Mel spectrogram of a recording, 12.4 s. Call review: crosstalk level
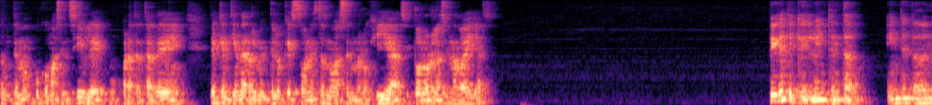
none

